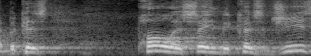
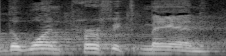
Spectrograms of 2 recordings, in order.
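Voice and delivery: ordinary delivery

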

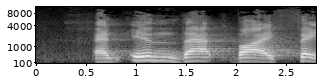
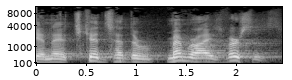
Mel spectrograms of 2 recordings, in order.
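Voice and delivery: normal talking voice

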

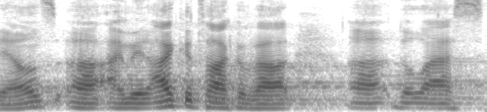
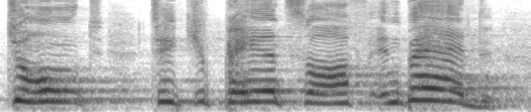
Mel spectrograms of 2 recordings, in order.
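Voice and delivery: much higher, louder, slow angry dad; dad scolding his daughter at night, loud and high; exasperated scolding; 11 semitones higher, 11 dB louder, slower than usual. Retold or imitated. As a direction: scold the toddler, holding back a yell. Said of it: "And I'm super angry".

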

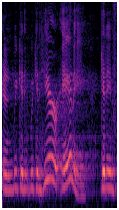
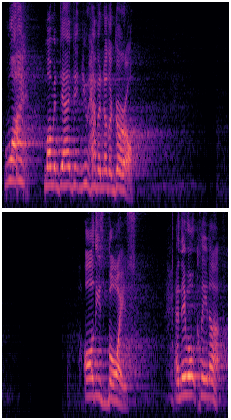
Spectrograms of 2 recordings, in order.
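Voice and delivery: higher, louder mock complaint of a fed-up daughter; exasperated little girl; 6 semitones higher, 6 dB louder than usual. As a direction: whine it, hands on hips. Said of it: "she goes".

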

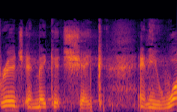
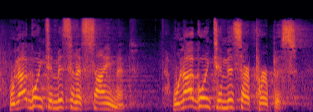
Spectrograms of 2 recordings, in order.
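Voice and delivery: higher, driving sermon cadence; rising preaching; 6 semitones higher than usual. Acted. Preacher to congregation, building a higher, insistent refrain. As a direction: hammer each "not" like a pulpit refrain.

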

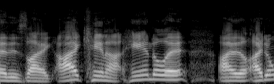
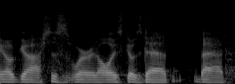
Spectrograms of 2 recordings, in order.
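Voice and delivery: low, hushed mumble to himself; dreading aside; 9 semitones lower, 14 dB quieter than usual. Retold or imitated. Customer fearing it always goes bad, dreading under his breath. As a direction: sink into quiet, acted-out dread.

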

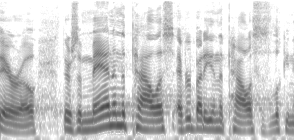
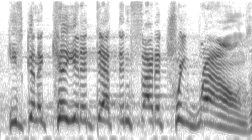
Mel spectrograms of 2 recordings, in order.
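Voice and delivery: much higher, louder gritty Boston bark; gritty Boston trainer; 12 semitones higher, 6 dB louder than usual. Retold or imitated. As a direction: snap it like an old Boston boxing coach. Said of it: "kinda gritty, like, Boston guy".

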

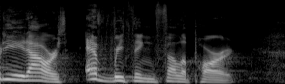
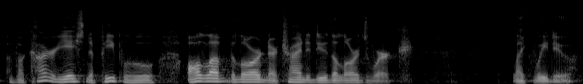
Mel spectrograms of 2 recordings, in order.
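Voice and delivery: hushed aside; 9 semitones lower, 8 dB quieter than usual. Real, not acted. Sermon trailing off.

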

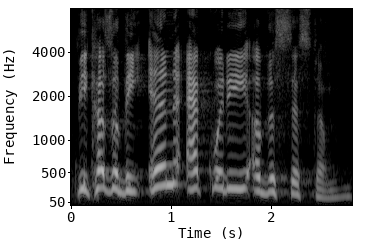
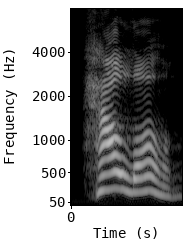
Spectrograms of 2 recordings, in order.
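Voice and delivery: "How long?" called out louder, falling at the end; louder cry; 4 dB louder than usual. Shown as a demonstration. Preacher echoing the congregation's cry, louder. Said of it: "say it with me".

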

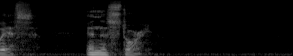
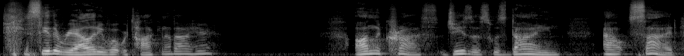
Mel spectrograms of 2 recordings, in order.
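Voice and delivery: normal talking voice

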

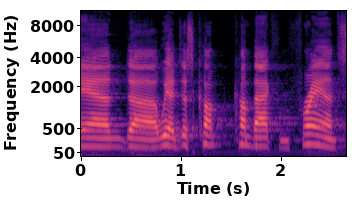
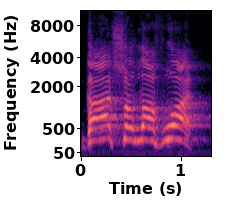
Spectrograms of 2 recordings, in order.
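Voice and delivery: slow, stressed question inviting the answer; call-and-response question; 7 semitones higher, 6 dB louder, slower than usual. Acted. Pastor prompting the congregation to answer, slow and stressed. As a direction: pull the answer out of the room.

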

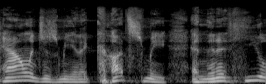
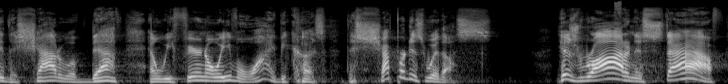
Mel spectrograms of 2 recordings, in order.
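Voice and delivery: louder, higher preaching voice; fervent preaching; 6 semitones higher, 8 dB louder than usual. Acted. Pastor urging the church to trust God, fervent and loud. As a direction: preach it with rising fire.

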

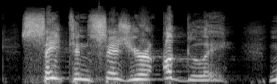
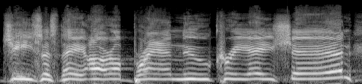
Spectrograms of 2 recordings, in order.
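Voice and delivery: higher, louder, crying preacher's voice; preaching at full force; 4 semitones higher, 5 dB louder than usual. Acted. Preacher speaking God's promise to the church, full-force preaching. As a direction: proclaim it over the congregation. Sermon climax, hallelujah.

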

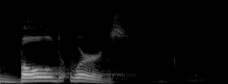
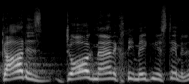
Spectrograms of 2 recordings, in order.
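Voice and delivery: normal talking voice

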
